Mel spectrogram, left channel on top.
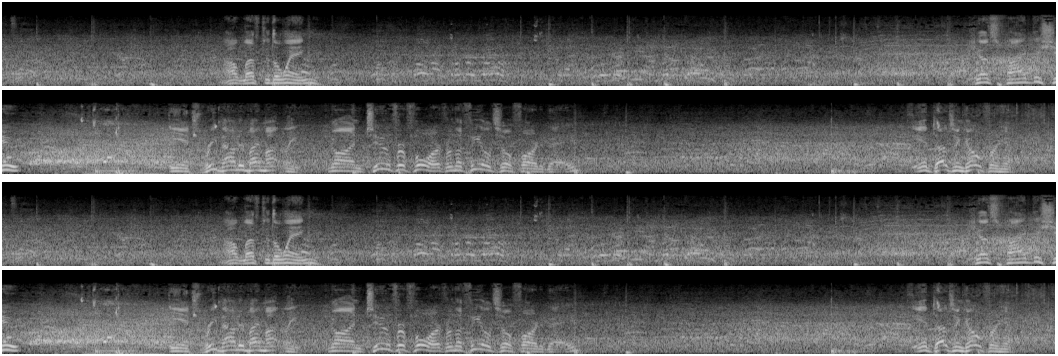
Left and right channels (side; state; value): both; identical; correlation 1.00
